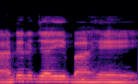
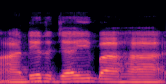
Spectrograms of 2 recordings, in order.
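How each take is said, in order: First: The final vowel is tilted toward 'e'. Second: The final vowel is a plain open 'a'.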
